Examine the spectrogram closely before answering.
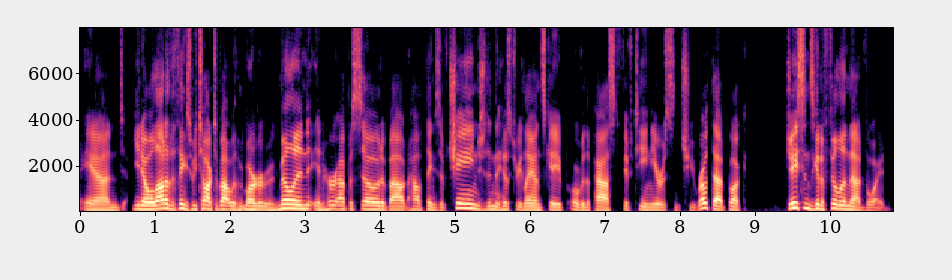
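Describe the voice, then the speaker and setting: A man's voice: medium pitch, fairly bright tone, smooth, no room sound, studio quality. A man hosting a podcast, reading a guest introduction and then chatting with his guest in an upbeat way. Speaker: podcast host. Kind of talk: casual podcast interview.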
